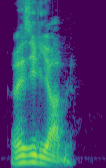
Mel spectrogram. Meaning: cancellable (which can be cancelled)
- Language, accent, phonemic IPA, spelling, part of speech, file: French, France, /ʁe.zi.ljabl/, résiliable, adjective, LL-Q150 (fra)-résiliable.wav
